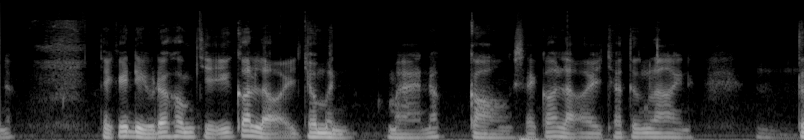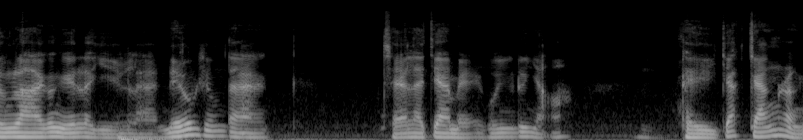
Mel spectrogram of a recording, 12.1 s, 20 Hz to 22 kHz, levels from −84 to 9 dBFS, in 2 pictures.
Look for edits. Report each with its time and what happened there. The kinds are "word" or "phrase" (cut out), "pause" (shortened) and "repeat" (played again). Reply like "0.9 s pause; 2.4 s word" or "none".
none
